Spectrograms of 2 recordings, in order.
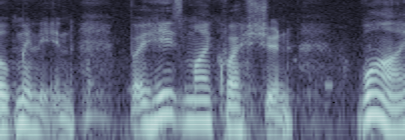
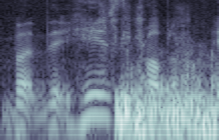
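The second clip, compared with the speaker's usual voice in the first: ordinary talk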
